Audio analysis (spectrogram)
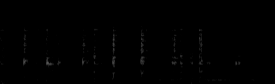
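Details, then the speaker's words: Mechanical alarm clock kept running during repair, being flipped and shaken to check for obstruction: crisp ticks about three or four a second continue throughout; the movement runs freely with nothing obstructed. "I like to keep it running because I can see the parts moving and I'm sure that nothing is uh obstructed"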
